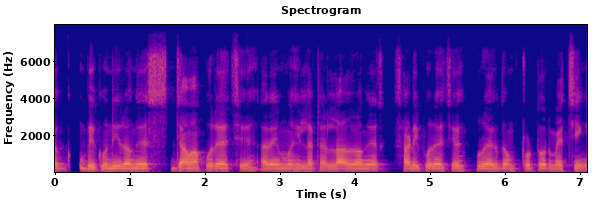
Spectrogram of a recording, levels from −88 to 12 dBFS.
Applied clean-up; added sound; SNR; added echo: none; none; none; none.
